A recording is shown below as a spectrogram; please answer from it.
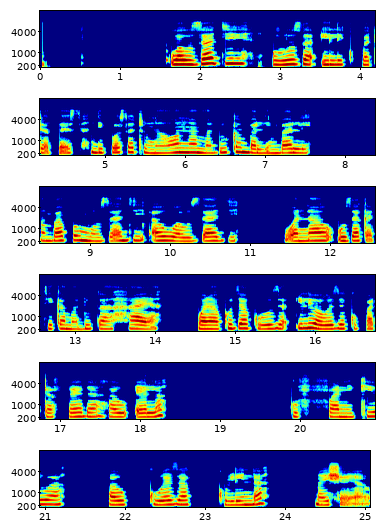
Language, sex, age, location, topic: Swahili, female, 18-24, Kisumu, finance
